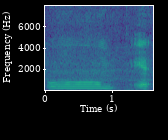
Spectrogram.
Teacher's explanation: प्लुत स्वर जिसको बोलने में ह्रस्व से तिगना समय लगे उसको कहते हैं हम क्या? प्लुत स्वर कहते हैं। और इसका साइन होता है थ्री जैसा।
